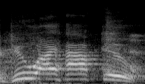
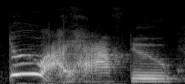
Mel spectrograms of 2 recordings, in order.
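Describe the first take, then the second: First: Whiny snotty line, higher and louder, dragged out slowly. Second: Slow, whiny and snotty, dragged out and louder. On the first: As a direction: play the bratty kid asking it again. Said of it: "One finger". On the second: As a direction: whine it like a bratty kid who won't. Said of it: "say in a really snotty voice". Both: Shown as a demonstration.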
